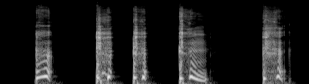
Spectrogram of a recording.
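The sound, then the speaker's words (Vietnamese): A woman gives a few deliberate, feigned coughs: five short, rough, voiced bursts separated by brief pauses, moderately loud, with no talk around them. “Nàng húng hắng hò 2-3 bận, cốt để cho chú hoàng tử áy náy, cảm thấy là mình có lỗi.”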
